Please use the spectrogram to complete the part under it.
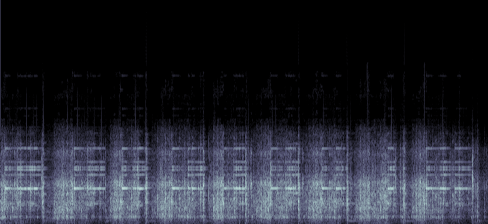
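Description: A small engine, running on fuel fed from a bottle rigged as its gas tank, drones loudly and steadily for the whole stretch with slight surges and uneven sputters.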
